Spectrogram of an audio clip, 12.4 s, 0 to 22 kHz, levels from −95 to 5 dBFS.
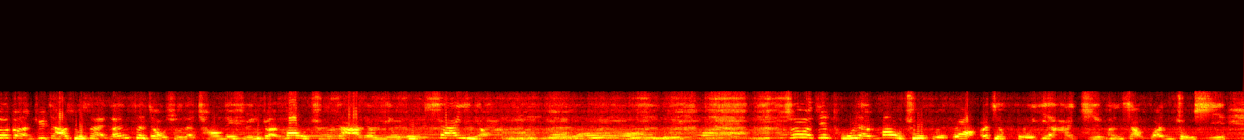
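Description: No faults are audible anywhere in the recording.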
